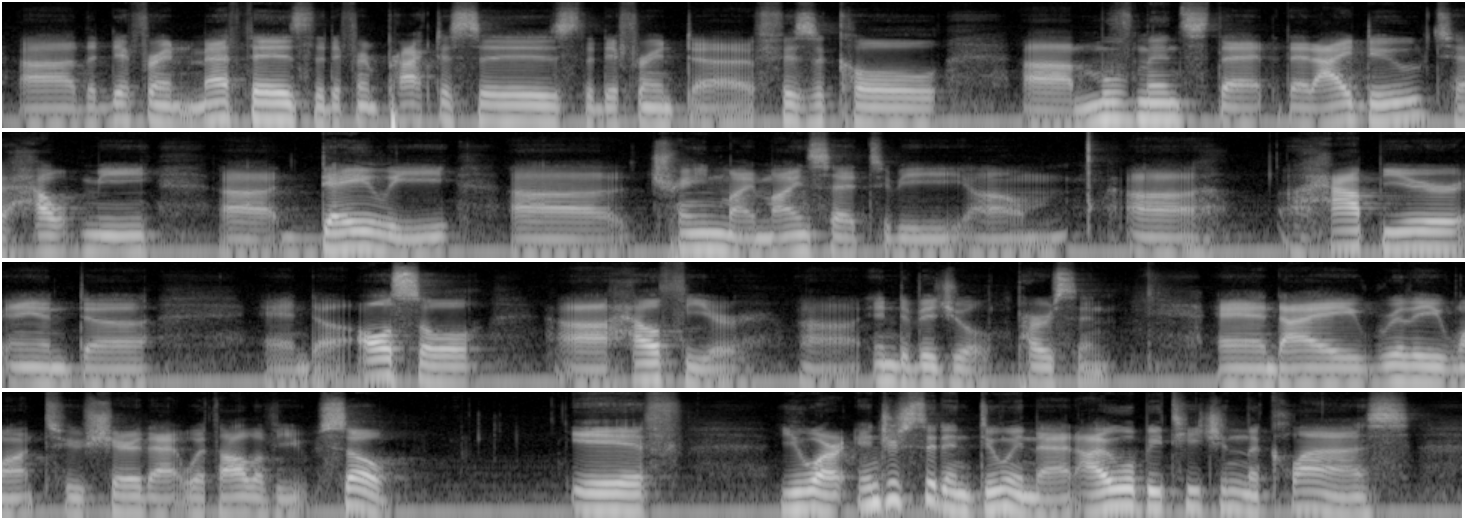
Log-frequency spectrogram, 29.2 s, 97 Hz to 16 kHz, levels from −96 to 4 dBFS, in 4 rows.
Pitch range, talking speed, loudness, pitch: 110-130 Hz, 135 wpm, -26 LUFS, 120 Hz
